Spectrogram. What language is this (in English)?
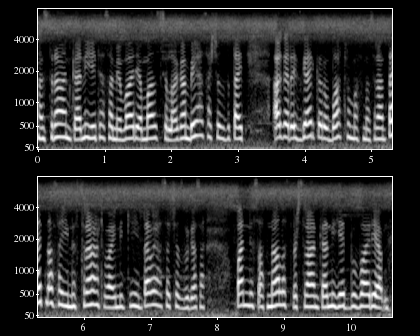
Kashmiri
